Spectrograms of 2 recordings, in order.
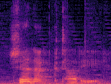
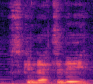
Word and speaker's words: Schenectady: snake teddy schnitty shekin teddy no that's right shenak teddy schenectady schenectady okay now i'm just saying the same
